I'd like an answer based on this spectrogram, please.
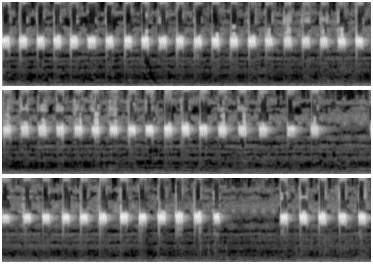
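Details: A cricket, close by but not visible, chirps in a fast regular series of high pure notes, breaking off briefly twice before resuming, low rumble in the background.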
